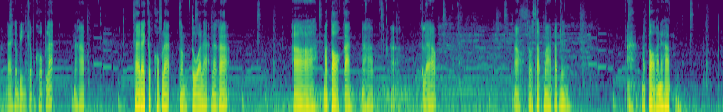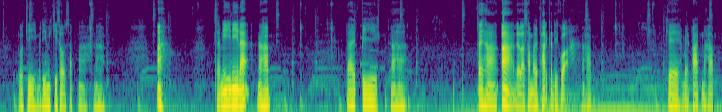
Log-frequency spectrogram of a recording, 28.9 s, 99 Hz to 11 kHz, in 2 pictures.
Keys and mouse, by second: 7.7 2, 8.6 1, 16.6 3, 20.8 2, 21.4 1, 25.3 2, 27.1 F2, 27.8 F3.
